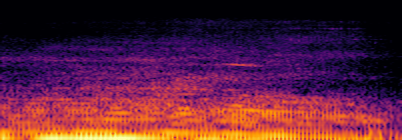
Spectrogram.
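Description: A motor vehicle's engine passing close by: a low, steady engine note that swells just after the start and fades away near the end.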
